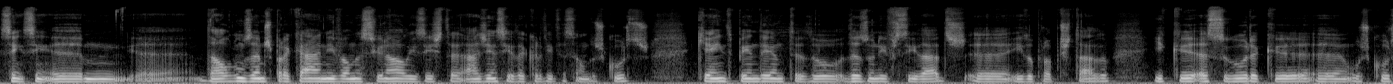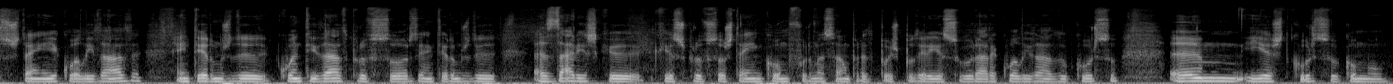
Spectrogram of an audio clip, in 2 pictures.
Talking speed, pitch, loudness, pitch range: 155 wpm, 135 Hz, -22 LUFS, 130-140 Hz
